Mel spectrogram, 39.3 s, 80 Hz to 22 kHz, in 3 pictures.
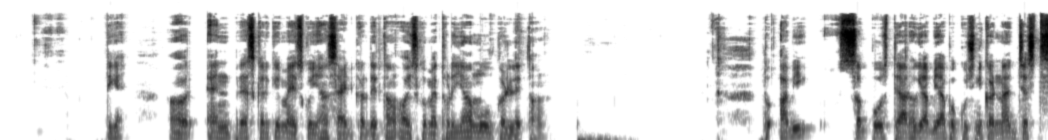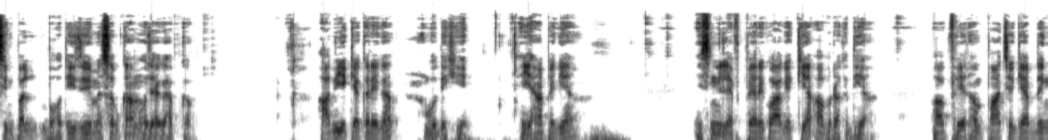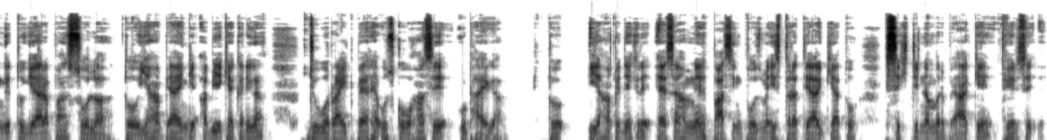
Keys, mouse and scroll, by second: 3.0 n, 4.8-7.8 shift+middle drag, 9.3-14.1 shift+middle drag, 14.1 KP_3, 15.2-17.8 shift+middle drag, 17.8-19.4 scroll down 8, 19.4-21.3 drag, 21.3-23.0 middle drag, 23.0-25.9 drag, 26.6-29.4 drag, 29.4 middle click, 29.9-32.4 middle drag, 33.7 click, 34.9 middle click, 37.6 click, 38.7 click.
